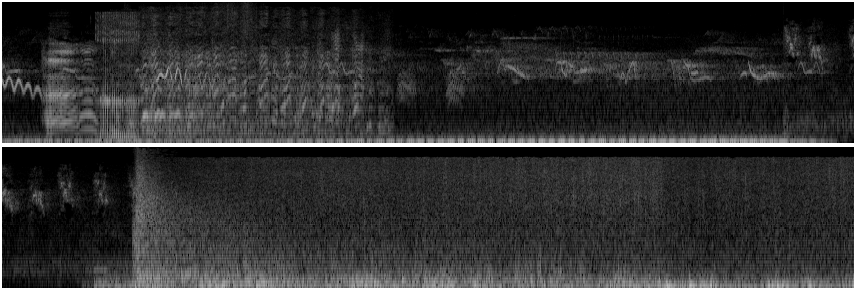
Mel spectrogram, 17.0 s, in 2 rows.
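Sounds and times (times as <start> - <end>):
birds warbling whistles: 0.0 - 2.2, 3.3 - 9.8
outdoor background noise: 0.0 - 17.0.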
